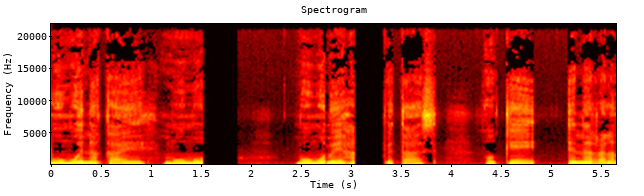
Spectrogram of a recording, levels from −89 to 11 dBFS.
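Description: A short speech clip with three faults. From 1.50 to 1.86 s the sound drops into a clean hole of near silence lasting about 357 ms, with no noise burst on either side. This is a digital wireless dropout: the radio link lost too much data, so the receiver muted behind a very quick fade instead of passing on garbage. The same thing recurs from 3.02 to 3.31 s, a mute of about 299 ms, again silent and clean at both edges. Between them, from 2.68 to 2.75 s, a brief blip cuts through the speech. This is damaged data in a compressed stream. Corrupted bytes left the decoder unable to parse those frames, so it lost sync and hunted for the next valid frame header.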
